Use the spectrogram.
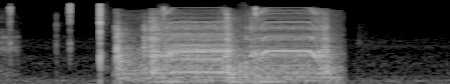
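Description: Printer in the video game Parcel Simulator running for about a second, giving a close, mechanical whirring print pass with a few short clicks before it and silence after.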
